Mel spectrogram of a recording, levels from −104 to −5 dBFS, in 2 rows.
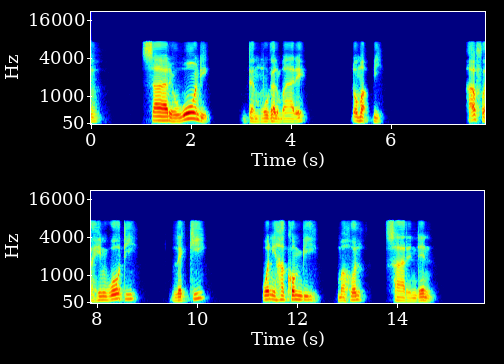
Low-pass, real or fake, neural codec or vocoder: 7.2 kHz; fake; codec, 16 kHz, about 1 kbps, DyCAST, with the encoder's durations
